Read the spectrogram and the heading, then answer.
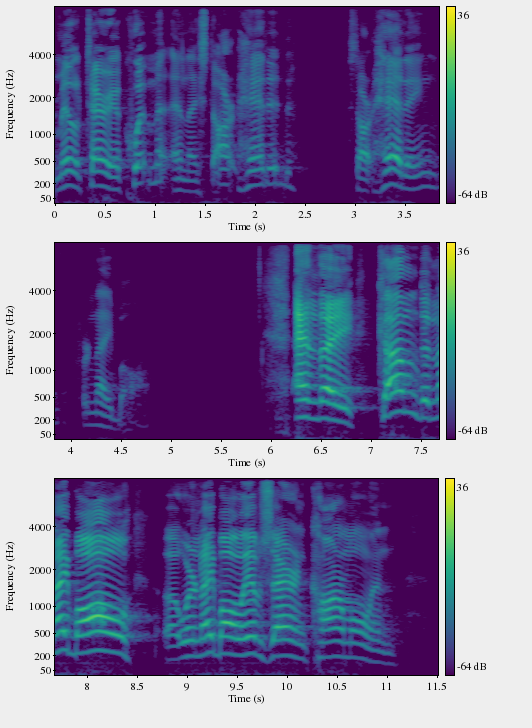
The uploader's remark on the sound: A message preached at Crossroads Baptist Church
